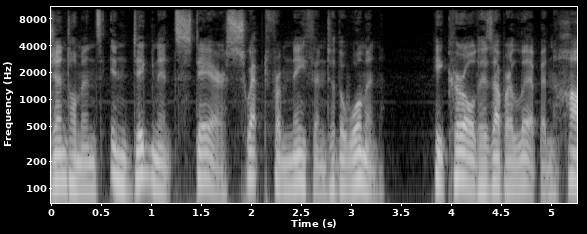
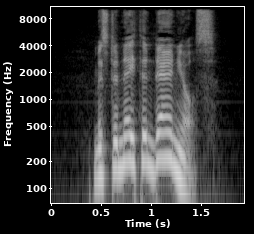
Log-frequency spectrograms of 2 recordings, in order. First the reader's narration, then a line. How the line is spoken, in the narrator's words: the man called loudly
